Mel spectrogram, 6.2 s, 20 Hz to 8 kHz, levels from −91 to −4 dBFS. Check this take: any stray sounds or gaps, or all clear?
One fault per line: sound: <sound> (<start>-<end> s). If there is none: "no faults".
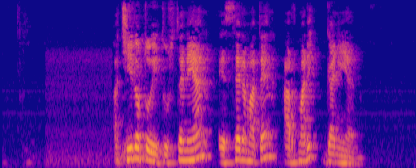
no faults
